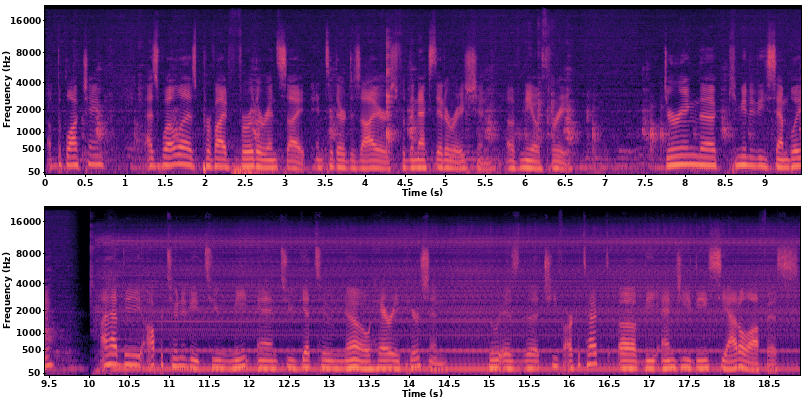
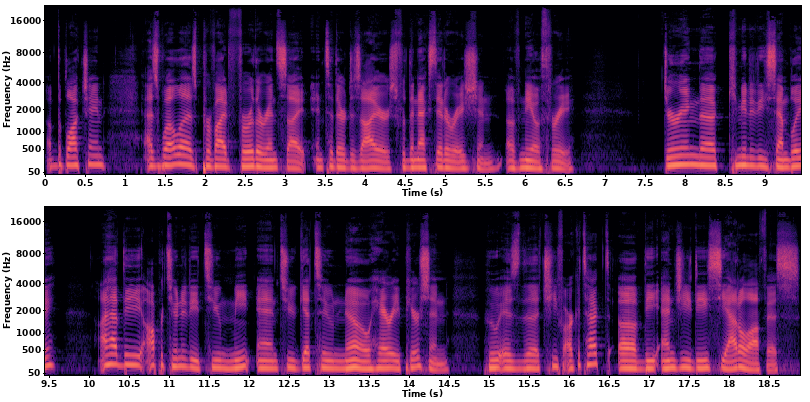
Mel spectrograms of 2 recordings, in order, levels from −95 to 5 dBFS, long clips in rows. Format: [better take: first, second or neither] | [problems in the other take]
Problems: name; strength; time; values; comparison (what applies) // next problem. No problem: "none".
second | household noises; loud; throughout; 9 dB below the speech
